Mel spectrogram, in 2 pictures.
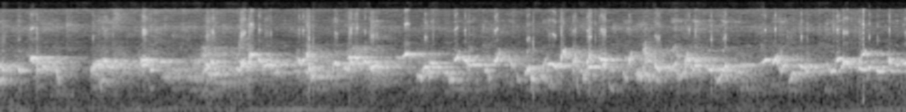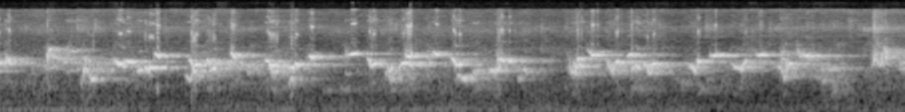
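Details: Long chattering song from wild Yellow-vented Bulbuls: bubbly, slurred whistled phrases repeated rapidly for over ten seconds, several birds overlapping, with brief dips in between.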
